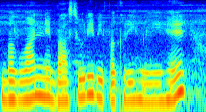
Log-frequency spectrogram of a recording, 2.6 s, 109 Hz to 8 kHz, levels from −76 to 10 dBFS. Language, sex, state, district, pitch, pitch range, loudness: Hindi, female, Arunachal Pradesh, Papum Pare, 180 Hz, 170-195 Hz, -14 LUFS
